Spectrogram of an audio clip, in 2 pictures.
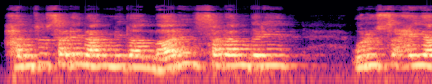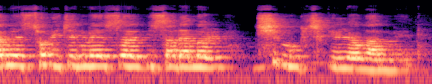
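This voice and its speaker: A man's voice: very high-pitched, fairly even intonation, a little fast, darkish tone, distant mic. A male pastor preaching a sermon in a church, pleading emphatically and repeating his exhortations. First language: Korean, preaching in Korean in Japan. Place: church sanctuary. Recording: echoey room, voice from off-mic.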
